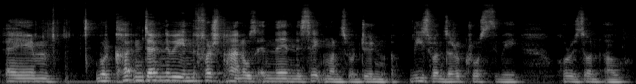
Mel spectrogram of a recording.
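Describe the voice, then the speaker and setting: A woman's voice: rumbling low, fairly even intonation, a little fast, a bit bright. A woman with a broad Scottish accent hosting a casual live craft tutorial, chatting informally and thinking aloud as she works. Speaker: crafting livestream host. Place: indoors at a craft table. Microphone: phone above the desk. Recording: clear background noise, clicks of handling.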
